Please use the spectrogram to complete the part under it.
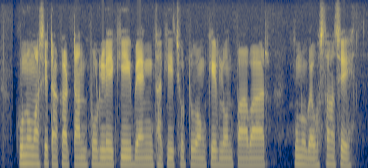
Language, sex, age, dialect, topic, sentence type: Bengali, male, 18-24, Rajbangshi, banking, question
